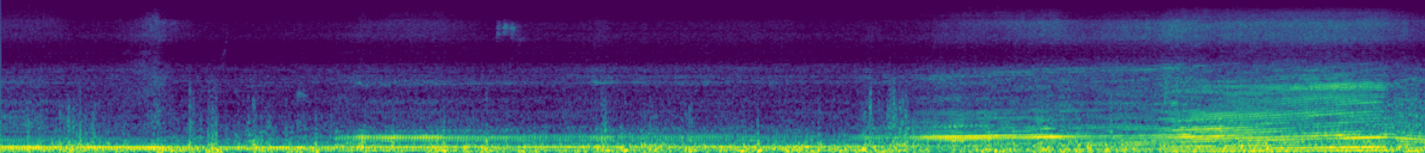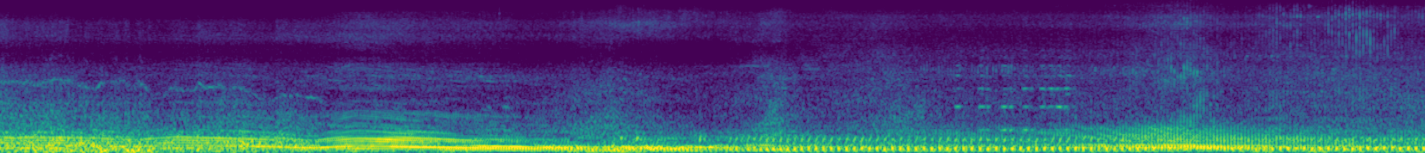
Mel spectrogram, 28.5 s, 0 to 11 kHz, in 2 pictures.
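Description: Yamaha MT15's single-cylinder engine running under way, its pitch rising and falling several times through the middle as the throttle opens and closes.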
